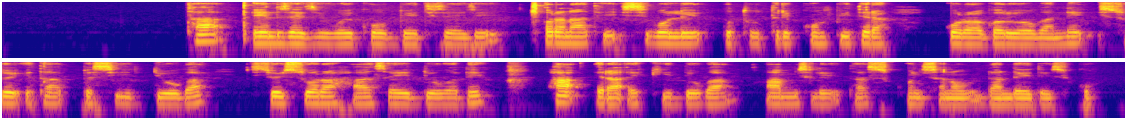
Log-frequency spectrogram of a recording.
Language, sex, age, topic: Gamo, male, 18-24, government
